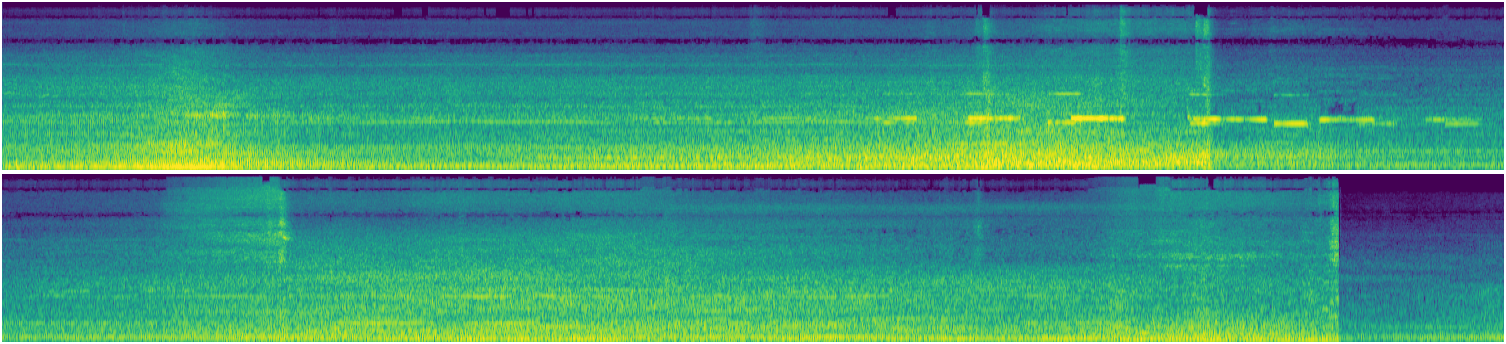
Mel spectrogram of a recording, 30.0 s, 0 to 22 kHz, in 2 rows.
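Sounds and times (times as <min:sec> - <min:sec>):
truck engine pulling under load: 0:00.0 - 0:28.4
brief hiss: 0:16.6 - 0:18.0.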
